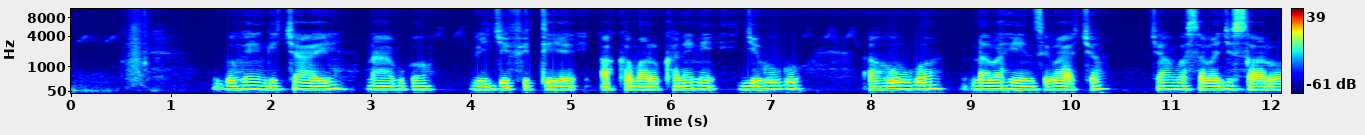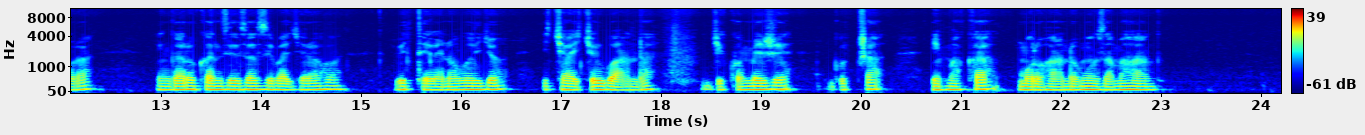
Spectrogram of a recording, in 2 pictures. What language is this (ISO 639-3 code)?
kin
